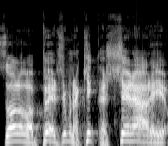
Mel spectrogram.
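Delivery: very high, pushed-up, rough brawler voice. Talking about dubbing game characters, the speaker brings out a Kiryu voice. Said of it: "I'll come out my Kiryu voice".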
